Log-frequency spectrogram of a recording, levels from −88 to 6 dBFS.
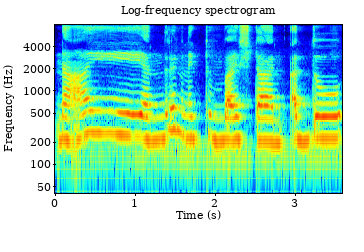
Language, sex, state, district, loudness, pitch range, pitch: Kannada, female, Karnataka, Shimoga, -17 LUFS, 215-245 Hz, 225 Hz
